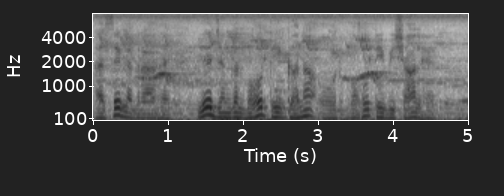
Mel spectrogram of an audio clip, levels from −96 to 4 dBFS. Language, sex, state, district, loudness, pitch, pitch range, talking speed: Hindi, male, Chandigarh, Chandigarh, -17 LUFS, 125 Hz, 115-140 Hz, 180 wpm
